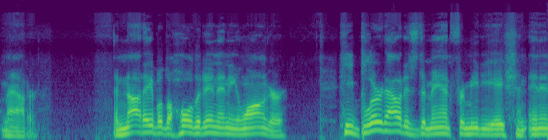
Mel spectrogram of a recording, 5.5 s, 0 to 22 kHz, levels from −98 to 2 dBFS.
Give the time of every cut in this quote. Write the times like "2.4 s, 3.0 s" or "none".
1.1 s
